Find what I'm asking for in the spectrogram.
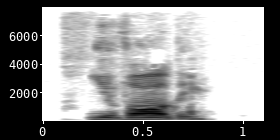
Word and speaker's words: Uvalde: like Eudela or Uvalde. – Uvalde.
